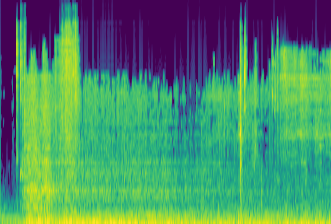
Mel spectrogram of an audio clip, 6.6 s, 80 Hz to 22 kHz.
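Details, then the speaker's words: 1986 Dodge Ram Custom 150 six-cylinder with 78,500 miles. The starter catches within a second and the engine settles into a low, smooth, even idle with no knocks or misses: normal cold start. "You can just listen to it purr. It being 6-cylinder, it doesn't have a lot in that"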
